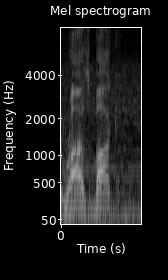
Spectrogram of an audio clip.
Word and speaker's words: Rasbach: His name is David Rasbach. Did I say that right, David? I think I did. Rasbach? – Yes. Perfect. You said it right.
